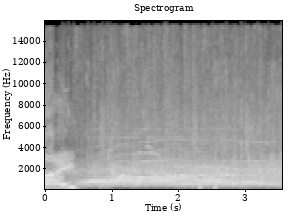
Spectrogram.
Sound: applause; laughs

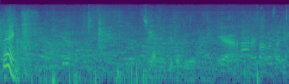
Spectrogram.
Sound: background chattering

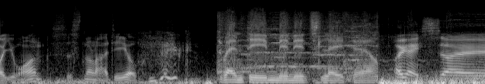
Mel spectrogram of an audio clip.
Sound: laughs

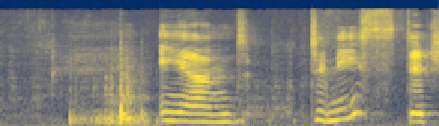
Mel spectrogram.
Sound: board clanking

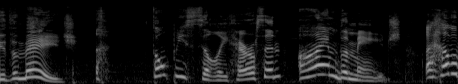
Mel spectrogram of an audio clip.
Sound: scoffs

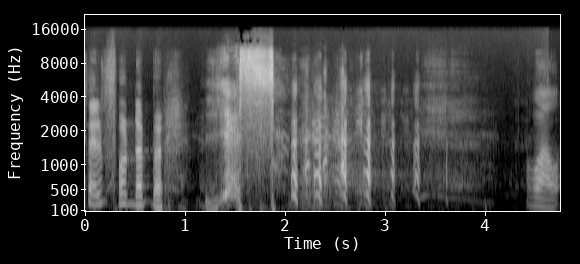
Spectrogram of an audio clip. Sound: laughs; audience laughs

